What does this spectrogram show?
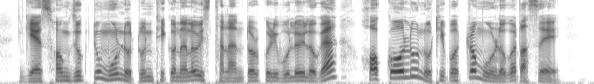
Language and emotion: Assamese, happy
